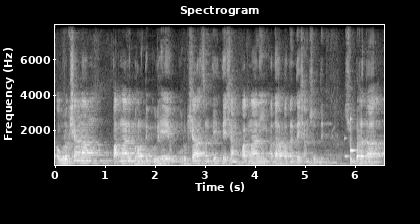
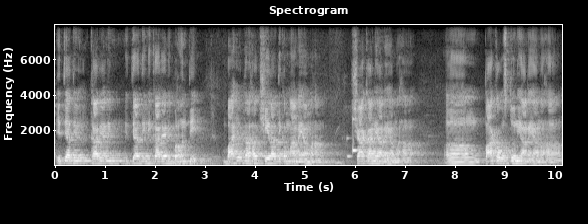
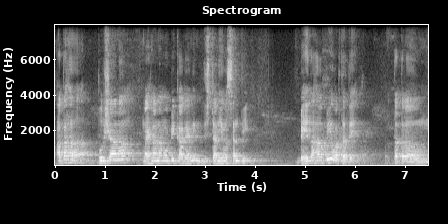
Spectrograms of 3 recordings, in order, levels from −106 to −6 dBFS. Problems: background sounds at intervals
